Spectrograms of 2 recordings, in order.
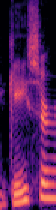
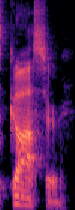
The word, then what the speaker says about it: Gasser: in the church Chef is it is it gayer how do I I never I only read your last name how do you say it it's Gosser goser okay now all the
